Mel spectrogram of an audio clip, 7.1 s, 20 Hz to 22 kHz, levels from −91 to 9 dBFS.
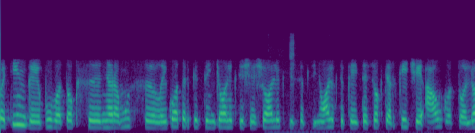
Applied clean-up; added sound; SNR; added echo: none; none; none; none.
